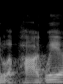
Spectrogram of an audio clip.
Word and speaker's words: LaPaglia: I went up to Anthony LaPaglia, I think that's how you pronounce his name. – Oh, yes.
